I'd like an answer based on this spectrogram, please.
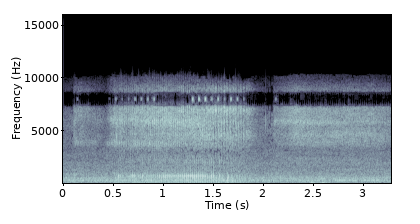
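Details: Pug sleeping and snoring, filmed with an Android phone: one long rasping, hissy snore breath lasting over a second, then a softer, quieter breath as it fades.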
